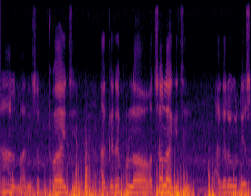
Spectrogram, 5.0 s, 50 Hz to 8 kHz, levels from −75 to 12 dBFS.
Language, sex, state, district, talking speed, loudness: Odia, female, Odisha, Khordha, 145 wpm, -20 LUFS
